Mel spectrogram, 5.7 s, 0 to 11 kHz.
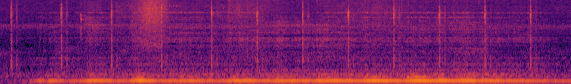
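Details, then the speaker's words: New portable toolbox-size Vevor diesel heater, set to 80, just fired up on its first run after priming empty fuel lines; a little smoke, even low fan hum with steady light fuel-pump ticking about twice a second, normal running. "Just fired up. It'll take a few times. A little bit of smoke. These things are so cool. Can hear a little hum."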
